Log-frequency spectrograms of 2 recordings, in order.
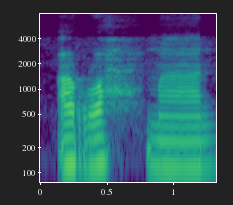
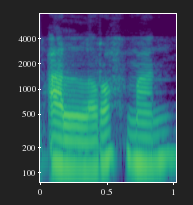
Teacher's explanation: alif lam syamsiah di idghomkan dileburkan dimasukkan ke huruf selanjutnya jadi lemnya nggak dibaca jelas lamnya itu dileburkan di idghomkan ke huruf selanjutnya langsung masuk ke Roro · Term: Idgham Syamsiah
